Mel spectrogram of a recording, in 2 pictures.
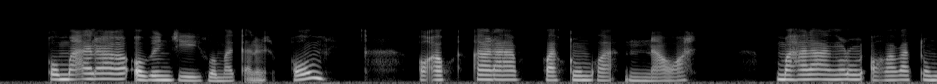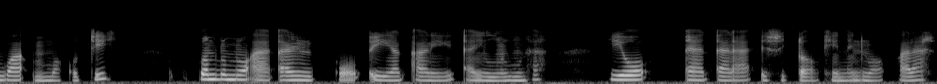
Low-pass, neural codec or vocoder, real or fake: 5.4 kHz; autoencoder, 22.05 kHz, a latent of 192 numbers a frame, VITS, trained on many speakers; fake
